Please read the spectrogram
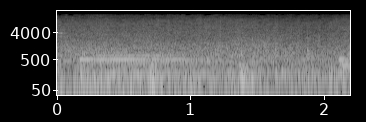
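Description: Shallow waves washing around wooden pier posts: a steady rush of water. Soft held notes of background music sit under it.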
